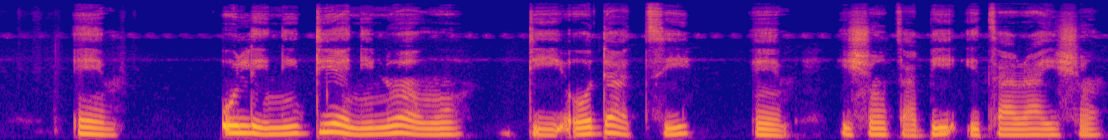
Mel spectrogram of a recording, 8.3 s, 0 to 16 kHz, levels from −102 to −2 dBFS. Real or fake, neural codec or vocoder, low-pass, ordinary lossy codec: real; none; 14.4 kHz; none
